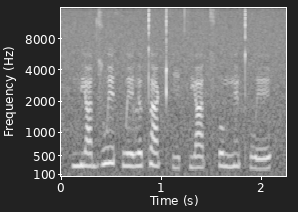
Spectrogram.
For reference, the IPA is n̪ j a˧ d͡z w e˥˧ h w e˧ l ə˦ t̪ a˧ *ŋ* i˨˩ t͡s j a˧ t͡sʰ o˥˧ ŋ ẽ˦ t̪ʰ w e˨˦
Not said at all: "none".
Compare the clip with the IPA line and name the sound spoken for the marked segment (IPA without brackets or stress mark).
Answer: kʰ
